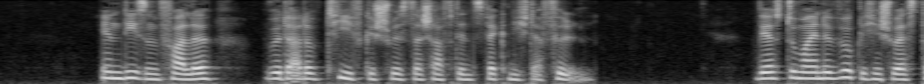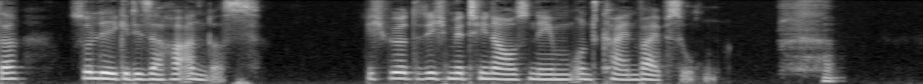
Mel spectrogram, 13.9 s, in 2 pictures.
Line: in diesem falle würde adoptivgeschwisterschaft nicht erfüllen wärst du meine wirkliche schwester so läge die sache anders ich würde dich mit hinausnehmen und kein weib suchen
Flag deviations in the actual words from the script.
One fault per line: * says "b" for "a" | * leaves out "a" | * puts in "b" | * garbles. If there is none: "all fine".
* puts in "den zweck"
